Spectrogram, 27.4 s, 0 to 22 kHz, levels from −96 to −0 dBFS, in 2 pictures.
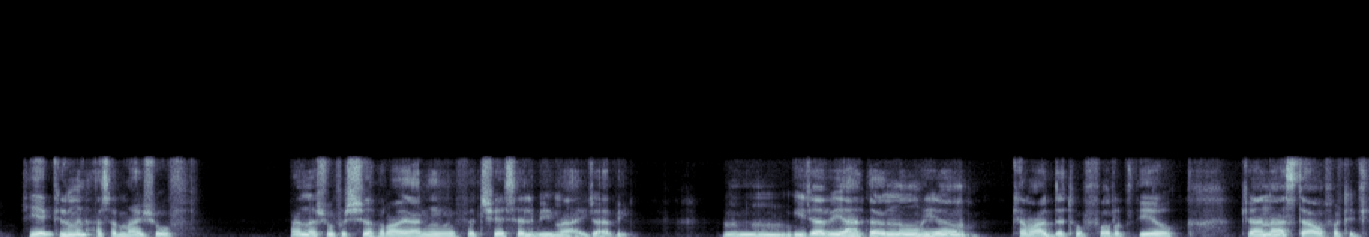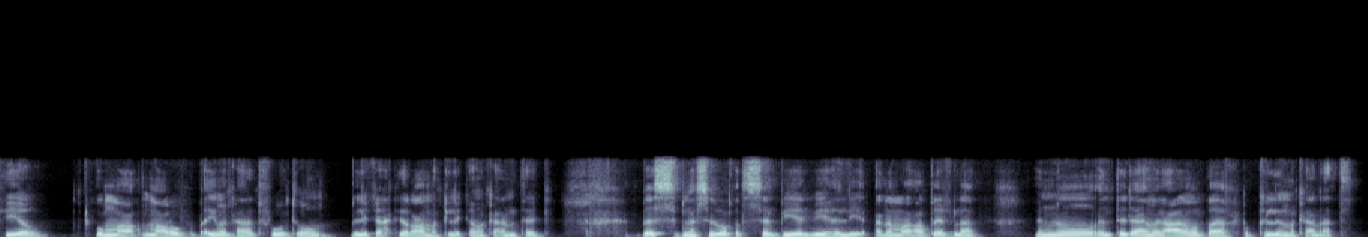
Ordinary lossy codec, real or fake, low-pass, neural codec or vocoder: none; real; 7.2 kHz; none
